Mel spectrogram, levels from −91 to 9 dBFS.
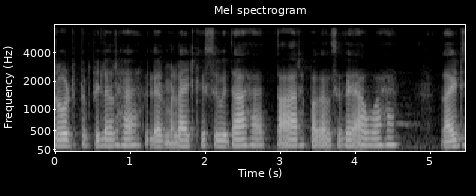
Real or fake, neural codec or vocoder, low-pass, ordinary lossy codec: real; none; 7.2 kHz; none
